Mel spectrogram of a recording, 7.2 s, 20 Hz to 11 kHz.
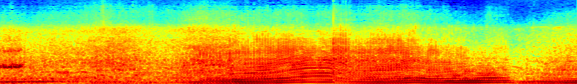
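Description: Audi RS6 Avant's twin-turbo V8 running hard as the car drives past. Its pitch climbs as it approaches, drops sharply as it passes about four seconds in, then carries on more evenly.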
